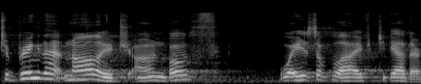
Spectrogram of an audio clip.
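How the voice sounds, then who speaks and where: A woman talks with an American accent and ordinary pitch variation. Room echo is audible. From US Midwest, Pine Ridge Reservation, South Dakota (Lakota). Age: 70s. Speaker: nurse and elder. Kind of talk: conference talk.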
